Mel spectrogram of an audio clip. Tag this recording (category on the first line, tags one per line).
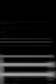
Instrument samples > String
cheap
arpeggio
design
stratocaster
guitar
tone
sound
